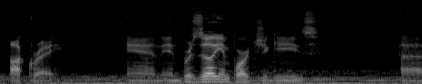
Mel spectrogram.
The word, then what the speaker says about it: Acre: I do believe it's actually pronounced array or AI.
